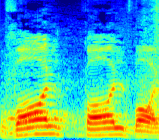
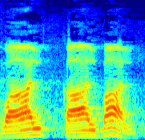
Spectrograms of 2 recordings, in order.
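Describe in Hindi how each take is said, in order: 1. स्वर मानक अंग्रेज़ी तरीके से बोले गए हैं। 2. स्वर स्थानीय उर्दू-भाषी तरीके से बोले गए हैं।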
